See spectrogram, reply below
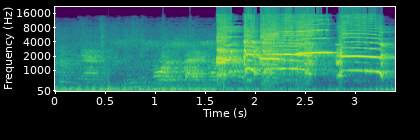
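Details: Rooster crowing in company with a myna that likes to play with chickens; after a murmured start, a loud, strained, harmonic-rich crow swells up and holds for about a second and a half over a low steady rumble.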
